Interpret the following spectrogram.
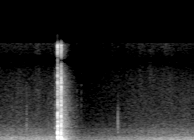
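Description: Handling noise: a single sharp knock about three quarters of a second in, then faint room hiss.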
